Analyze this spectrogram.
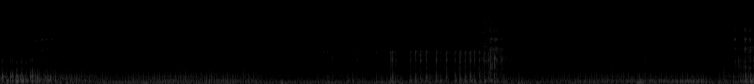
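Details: Despite sneezing, house cat Coco keeps purring quietly while relaxing, a soft continuous low rumble with a brief sharp noise partway through.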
